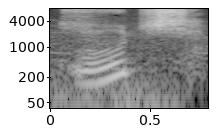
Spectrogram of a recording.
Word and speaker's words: Łódź: Jak to się właściwie wymawia? – Łódź.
